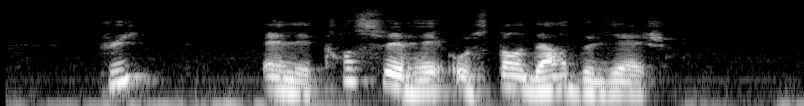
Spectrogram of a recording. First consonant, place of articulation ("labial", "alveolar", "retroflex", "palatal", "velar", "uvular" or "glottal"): labial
